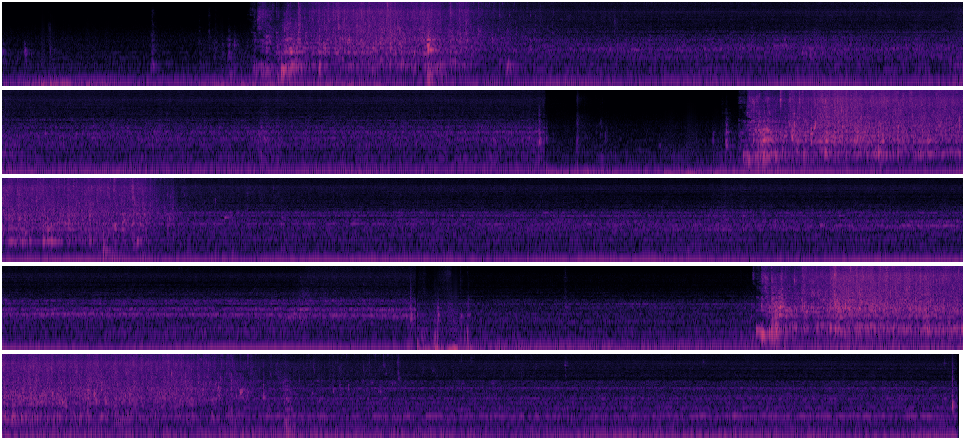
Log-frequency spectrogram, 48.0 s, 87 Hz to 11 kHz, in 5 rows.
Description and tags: INT TOILET FLUSH X3
Recorded in office wc. 3 little different sound devices in one room. in stereo )
flush, toilet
